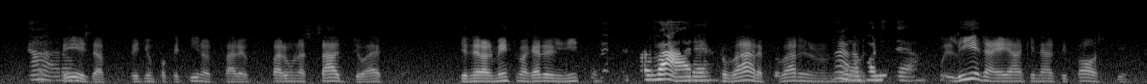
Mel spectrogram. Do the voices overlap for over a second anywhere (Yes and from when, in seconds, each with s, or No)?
No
